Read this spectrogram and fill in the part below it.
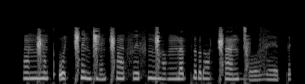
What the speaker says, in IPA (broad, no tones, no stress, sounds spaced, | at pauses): õ ŋ͡ǁ õ kʷʼ e ǁ ĩ ɡ͡ǁ ẽ ǁ õ f i f ŋ͡ǁ ɔ̤ ŋ͡m œ p r ɔ̤ ǁ œ̃ ɡ͡ǀ o̤ z e̤ p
